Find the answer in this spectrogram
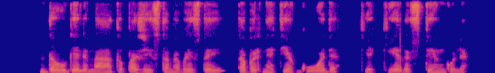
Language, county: Lithuanian, Šiauliai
